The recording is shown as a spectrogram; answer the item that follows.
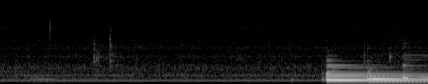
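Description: Electric guitar: a quiet stretch with a faint steady hum and a few light clicks, then about three seconds in a full chord is struck loudly and rings on.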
